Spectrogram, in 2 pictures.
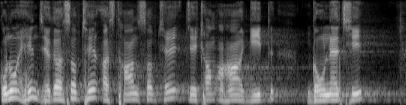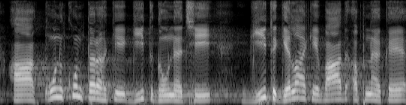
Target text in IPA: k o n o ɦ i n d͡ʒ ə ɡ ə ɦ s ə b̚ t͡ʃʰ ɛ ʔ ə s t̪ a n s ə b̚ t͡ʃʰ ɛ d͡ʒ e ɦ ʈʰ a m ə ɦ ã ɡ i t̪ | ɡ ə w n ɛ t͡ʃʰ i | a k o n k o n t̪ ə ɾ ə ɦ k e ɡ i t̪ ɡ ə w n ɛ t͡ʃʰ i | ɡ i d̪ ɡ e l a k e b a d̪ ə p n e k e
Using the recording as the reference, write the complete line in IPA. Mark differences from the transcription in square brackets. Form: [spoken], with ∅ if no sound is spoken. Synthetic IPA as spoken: k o n o ɦ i n d͡ʒ ə ɡ ə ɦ s ə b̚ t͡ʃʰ ɛ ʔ ə s [t̪ʰ] a n s ə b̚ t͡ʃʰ ɛ d͡ʒ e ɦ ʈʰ a m ə ɦ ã ɡ i t̪ | ɡ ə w n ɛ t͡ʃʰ i | a k o n k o n t̪ ə ɾ ə ɦ k e ɡ i t̪ ɡ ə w n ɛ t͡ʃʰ i | ɡ i [t̪] ɡ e l a k e b a d̪ ə p n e k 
